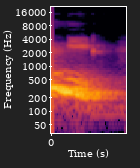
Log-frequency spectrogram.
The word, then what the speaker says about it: knead: नीड, KNEAD. इसमें के जो है बेसिकली वो साइलेंट है, तो आप नीड बोलेंगे.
